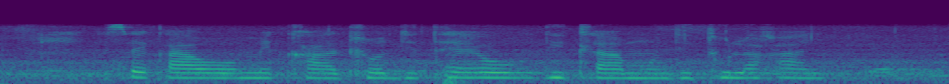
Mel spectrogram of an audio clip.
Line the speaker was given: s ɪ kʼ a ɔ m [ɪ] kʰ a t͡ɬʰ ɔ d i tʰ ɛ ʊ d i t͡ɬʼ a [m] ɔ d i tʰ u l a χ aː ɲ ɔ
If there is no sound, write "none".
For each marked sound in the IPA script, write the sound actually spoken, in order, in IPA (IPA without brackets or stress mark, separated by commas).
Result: ɪ, m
